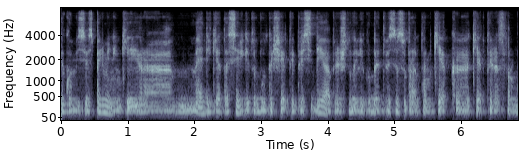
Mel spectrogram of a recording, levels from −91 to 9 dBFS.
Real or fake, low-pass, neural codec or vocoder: fake; 7.2 kHz; vocoder, 22.05 kHz, 80 mel bands, HiFi-GAN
